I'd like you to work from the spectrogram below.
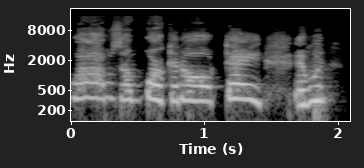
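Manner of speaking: put-on high-pitched boyish protest; upset, angry kid. Son answers mama about his anger, high indignant protest. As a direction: argue back in a high, aggrieved voice. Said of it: "What you angry about?".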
